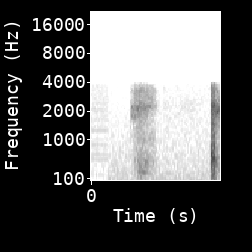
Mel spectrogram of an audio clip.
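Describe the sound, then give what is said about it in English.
A woman coughs twice, fairly loud: a raspy, drawn-out first cough, a brief quiet pause, then a sharper, harsher second cough. “She coughs it out.”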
